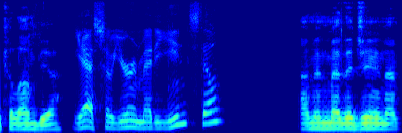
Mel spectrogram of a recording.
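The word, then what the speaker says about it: Medellín: It's Medellin, nice. that's how the locals say it.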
